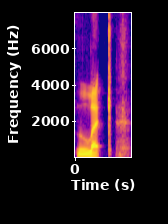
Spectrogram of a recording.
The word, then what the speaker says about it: Xlec: His artist name is Xlec, but it's pronounced Lec.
